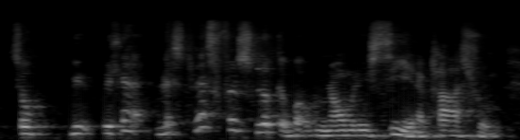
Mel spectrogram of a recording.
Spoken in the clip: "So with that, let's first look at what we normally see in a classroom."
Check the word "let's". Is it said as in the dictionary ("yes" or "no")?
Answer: yes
